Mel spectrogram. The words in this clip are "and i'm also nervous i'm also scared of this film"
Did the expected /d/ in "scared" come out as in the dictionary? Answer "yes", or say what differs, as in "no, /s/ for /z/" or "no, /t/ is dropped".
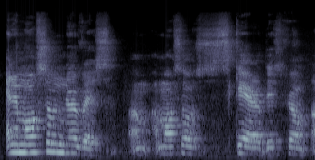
no, /d/ is dropped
